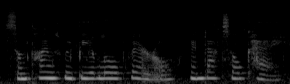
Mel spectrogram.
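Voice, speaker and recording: A young adult woman streamer in quiet, casual ASMR chat, playful and rambling, sometimes dropping into soft whispers. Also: sits high, steady tone, brisk, slight background noise.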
